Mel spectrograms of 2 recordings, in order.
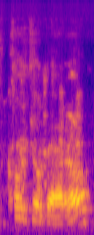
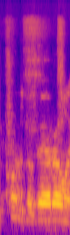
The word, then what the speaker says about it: Cordovero: on his Marseva illustration, it's Cordoero. It's a Portuguese spelling, but it's kind of a strange thing to pronounce in Hebrew, so it was sort of mangled into Cordovero, and that has become standard, even though it's probably not correct.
